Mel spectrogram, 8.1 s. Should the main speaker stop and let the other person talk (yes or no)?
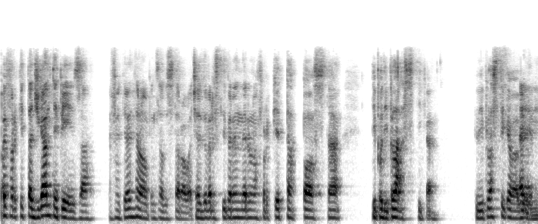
yes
